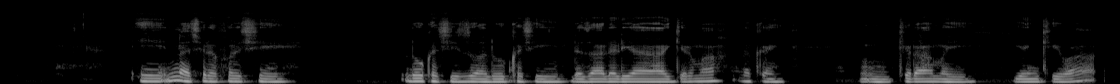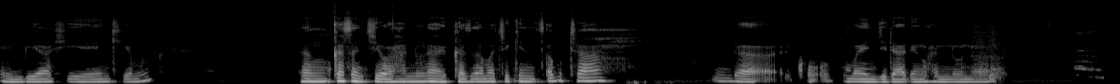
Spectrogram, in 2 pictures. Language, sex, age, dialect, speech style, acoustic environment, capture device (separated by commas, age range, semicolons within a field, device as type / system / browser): Hausa, male, 25-34, Nigeria - Kano, happy, silence, mobile / Linux / Chrome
